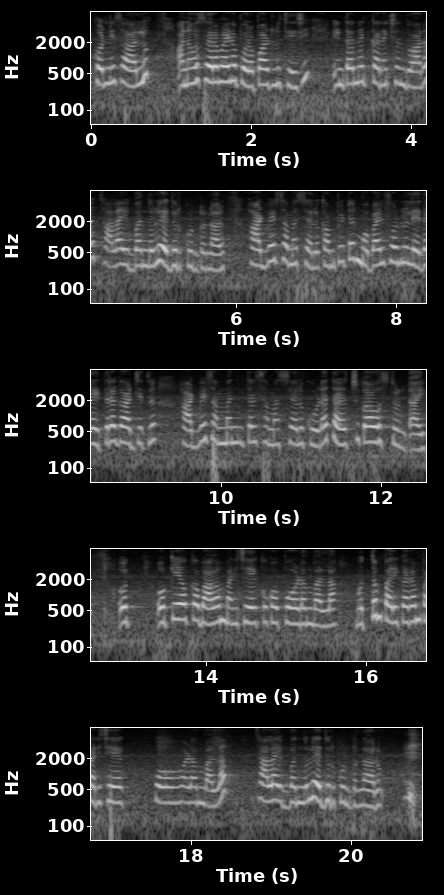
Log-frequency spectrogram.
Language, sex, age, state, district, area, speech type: Telugu, female, 18-30, Telangana, Nagarkurnool, urban, spontaneous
